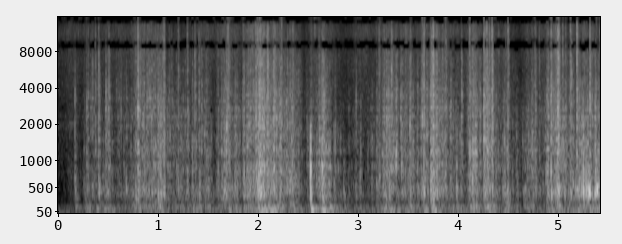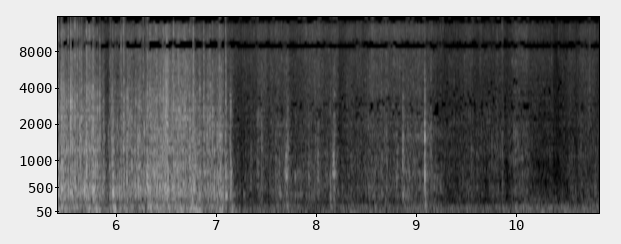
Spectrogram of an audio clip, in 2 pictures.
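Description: Thin disposable plastic gloves crinkling and rustling as they are pulled on and worked over the hands, busiest for about the first seven seconds. Fainter rustling of paper food wrapping follows near the end.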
